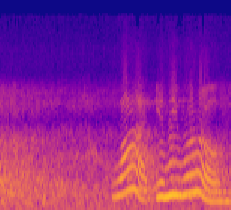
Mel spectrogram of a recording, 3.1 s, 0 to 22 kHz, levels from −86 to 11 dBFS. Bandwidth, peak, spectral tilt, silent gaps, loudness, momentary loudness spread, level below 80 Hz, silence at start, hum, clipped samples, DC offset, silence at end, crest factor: 7.4 kHz; 0 dBFS; -8 dB/octave; none; -11 LUFS; 19 LU; -36 dBFS; 0 s; none; under 0.1%; under 0.1%; 0 s; 10 dB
